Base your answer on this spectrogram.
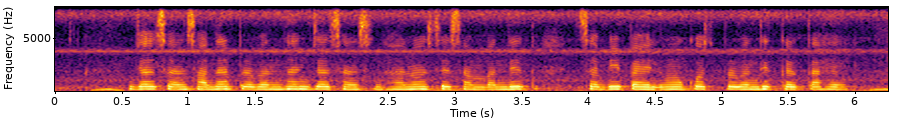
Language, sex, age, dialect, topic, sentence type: Hindi, female, 18-24, Awadhi Bundeli, agriculture, statement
